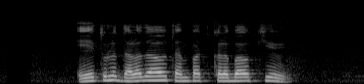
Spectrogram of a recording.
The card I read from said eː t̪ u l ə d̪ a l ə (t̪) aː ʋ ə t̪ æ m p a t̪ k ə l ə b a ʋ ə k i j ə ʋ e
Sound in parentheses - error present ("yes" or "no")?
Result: yes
